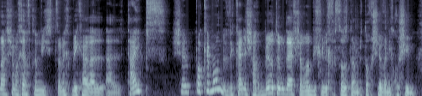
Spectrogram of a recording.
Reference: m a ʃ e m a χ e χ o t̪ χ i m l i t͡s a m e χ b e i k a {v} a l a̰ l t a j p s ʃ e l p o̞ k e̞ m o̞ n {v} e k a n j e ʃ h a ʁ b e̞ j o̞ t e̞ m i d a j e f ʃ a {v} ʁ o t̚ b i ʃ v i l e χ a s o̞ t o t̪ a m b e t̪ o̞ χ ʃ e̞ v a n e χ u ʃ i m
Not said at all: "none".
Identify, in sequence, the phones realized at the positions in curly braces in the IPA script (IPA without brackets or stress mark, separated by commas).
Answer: ʁ, v, none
